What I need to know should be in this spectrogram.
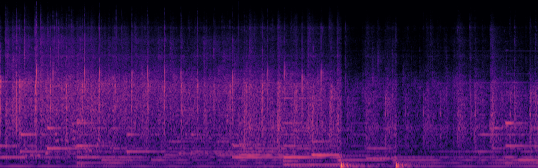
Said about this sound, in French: Est-ce que nous pouvons acclamer pour la gloire de Dieu? Je m'étonne par votre façon d'acclamer l'Éternel.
